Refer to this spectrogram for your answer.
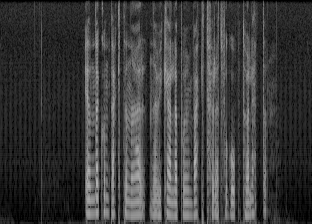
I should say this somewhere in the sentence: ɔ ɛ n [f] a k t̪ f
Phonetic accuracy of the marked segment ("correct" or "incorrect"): incorrect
